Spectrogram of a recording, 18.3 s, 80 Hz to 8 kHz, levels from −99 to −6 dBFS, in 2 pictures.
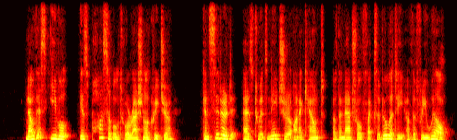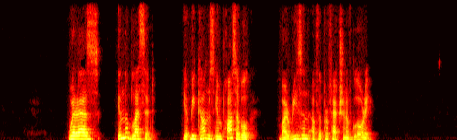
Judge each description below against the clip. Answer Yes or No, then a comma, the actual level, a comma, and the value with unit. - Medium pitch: Yes, medium, 150 Hz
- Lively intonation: Yes, wide, 6.0 semitones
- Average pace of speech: No, slow, 125 wpm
